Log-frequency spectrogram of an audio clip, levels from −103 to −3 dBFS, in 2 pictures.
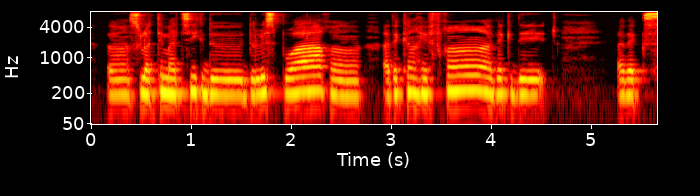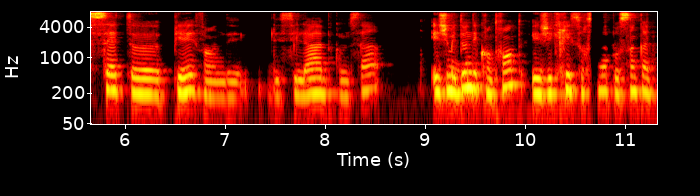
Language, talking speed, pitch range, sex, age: French, 180 wpm, 175-210 Hz, female, 20-39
